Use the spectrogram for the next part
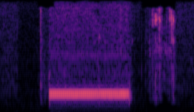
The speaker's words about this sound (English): Is the ringtone coming from the phone around you or from your phone?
